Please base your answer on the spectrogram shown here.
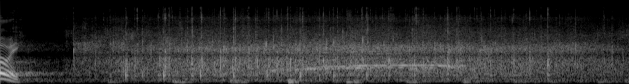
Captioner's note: audience cheering and applauding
